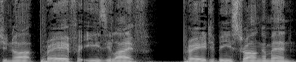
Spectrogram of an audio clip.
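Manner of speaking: slow, deliberate oratory, like a speech. Repeating a line given by another speaker: JFK impression. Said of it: "he's always kinda talking like this".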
